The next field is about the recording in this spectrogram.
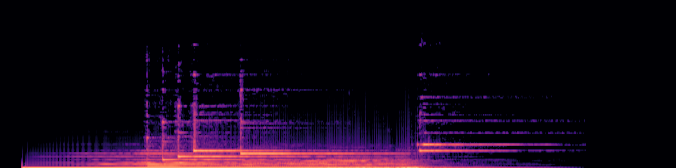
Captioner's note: chime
